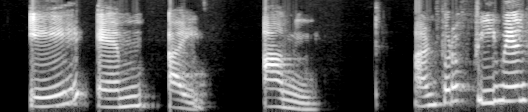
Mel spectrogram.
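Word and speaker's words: amie: A-M-I. Ami. And for a female friend, it's going to be ami with the same pronunciation but with an extra E to it. Ami.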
